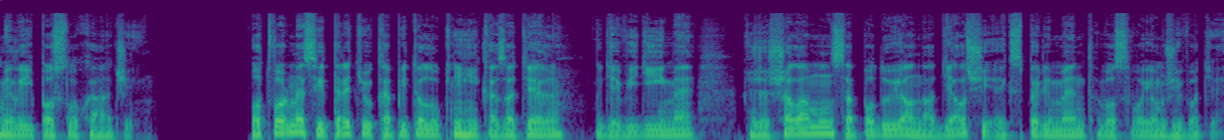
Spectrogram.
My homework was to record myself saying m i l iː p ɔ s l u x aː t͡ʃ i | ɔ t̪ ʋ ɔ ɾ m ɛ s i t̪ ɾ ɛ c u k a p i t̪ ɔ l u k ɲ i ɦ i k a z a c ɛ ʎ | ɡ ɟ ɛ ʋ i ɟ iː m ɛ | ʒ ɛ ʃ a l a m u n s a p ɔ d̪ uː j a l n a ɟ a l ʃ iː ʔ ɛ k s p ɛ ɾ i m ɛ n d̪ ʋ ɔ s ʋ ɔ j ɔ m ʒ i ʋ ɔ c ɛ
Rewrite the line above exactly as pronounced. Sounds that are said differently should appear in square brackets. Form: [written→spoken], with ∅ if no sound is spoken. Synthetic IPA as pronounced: m i l iː p ɔ s l u x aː t͡ʃ i | ɔ t̪ ʋ ɔ ɾ m ɛ s i t̪ ɾ ɛ c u k a p i t̪ ɔ l u k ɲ i ɦ i k a z a c ɛ ʎ | ɡ ɟ ɛ ʋ i ɟ iː m ɛ | ʒ ɛ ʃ a l a m u n s a p ɔ d̪ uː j a l n a ɟ a l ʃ iː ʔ ɛ k s p ɛ ɾ i m ɛ n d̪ ʋ ɔ s ʋ ɔ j ɔ m ʒ i ʋ ɔ c ɛ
